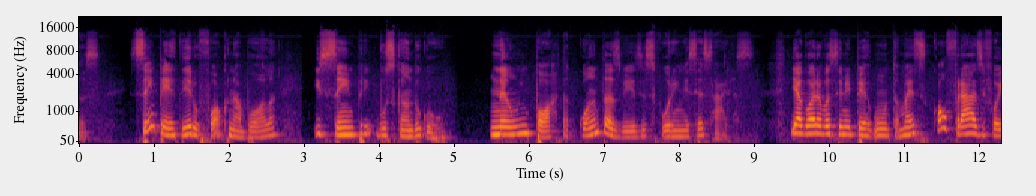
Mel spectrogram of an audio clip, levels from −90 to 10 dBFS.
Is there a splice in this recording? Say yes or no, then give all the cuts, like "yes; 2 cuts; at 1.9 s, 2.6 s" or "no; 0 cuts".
no; 0 cuts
